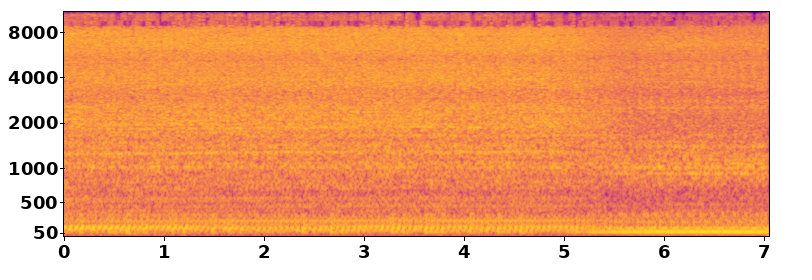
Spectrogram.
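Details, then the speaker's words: 1973 Pontiac Firebird V8, previously seized and full of water, revs held up by a screwdriver in the throttle: after a couple of minutes the deep idle evens out with no missing beats, now firing on all eight cylinders. "The car's been running a couple of minutes. I reckon that's 8 cylinders now."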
